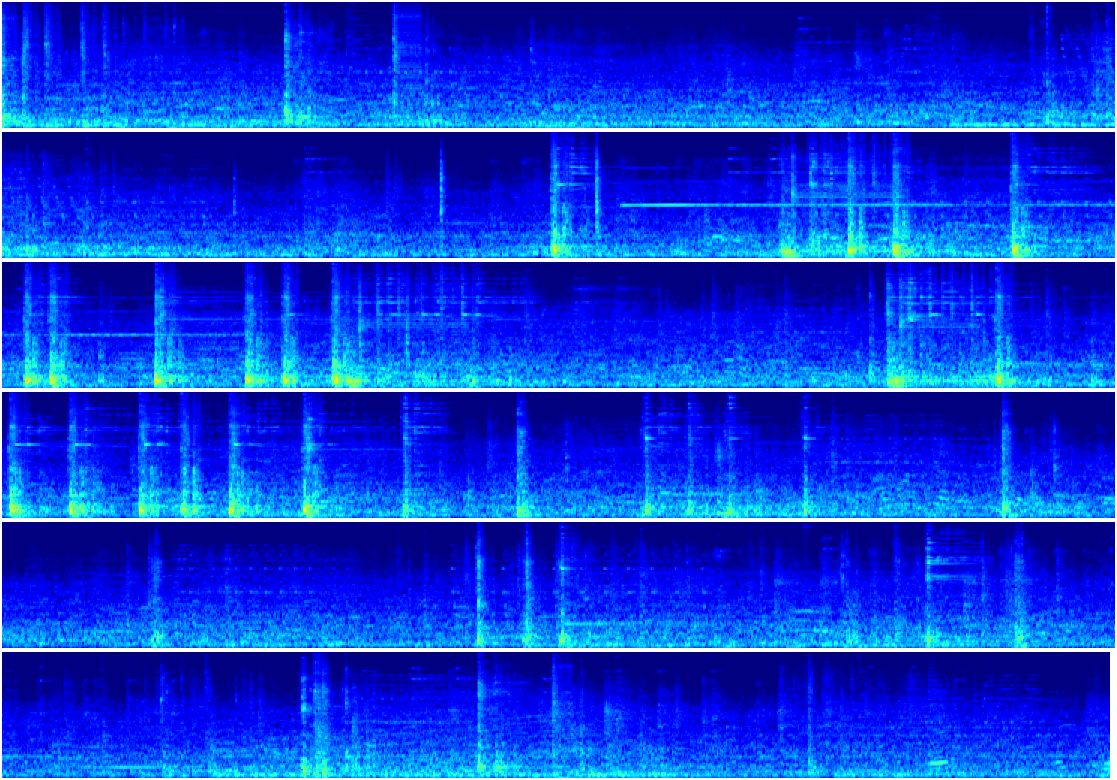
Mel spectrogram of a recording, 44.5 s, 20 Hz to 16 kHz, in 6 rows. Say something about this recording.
Pinball Hall Of Fame 5
Sounds from the Pinball Hall Of Fame in LAs Vegas.
arkade, game, pinball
